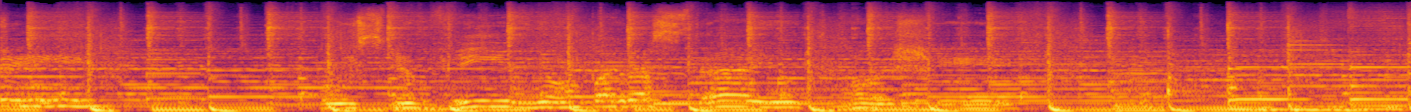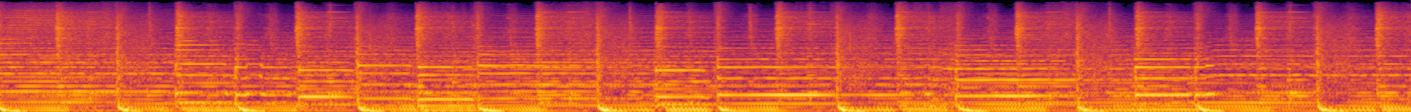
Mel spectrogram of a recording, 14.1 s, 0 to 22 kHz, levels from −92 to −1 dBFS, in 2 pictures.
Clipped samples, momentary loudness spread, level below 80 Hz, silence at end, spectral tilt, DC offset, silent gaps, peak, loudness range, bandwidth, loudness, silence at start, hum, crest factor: under 0.1%; 4 LU; -20 dBFS; 0 s; -4.5 dB/octave; under 0.1%; none; 0 dBFS; 2 LU; over 20 kHz; -12 LUFS; 0 s; none; 12 dB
